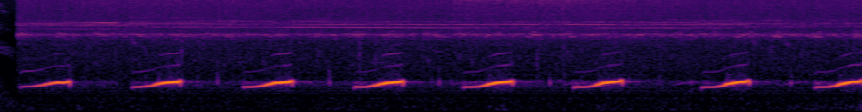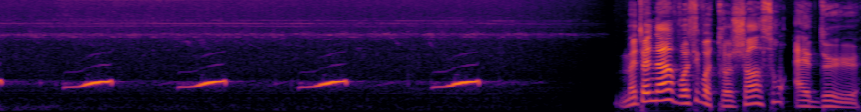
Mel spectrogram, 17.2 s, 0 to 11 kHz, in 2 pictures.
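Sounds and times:
bird calling with a short rising hoot-like note: 0.2s - 13.8s
speech: 14.9s - 17.2s.

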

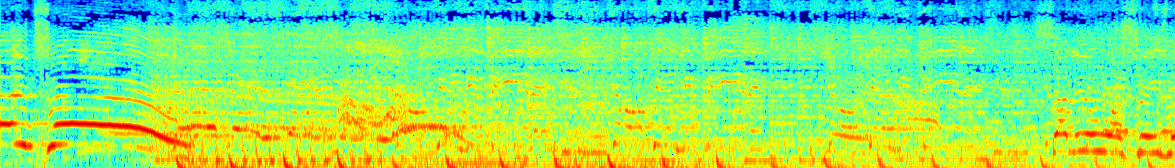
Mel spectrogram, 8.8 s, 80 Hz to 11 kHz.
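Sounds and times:
rave crowd cheering, yelling and whooping: 0.4s - 7.4s
pounding dance beat at a 1993 rave: 1.1s - 8.0s.

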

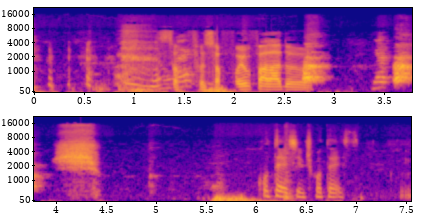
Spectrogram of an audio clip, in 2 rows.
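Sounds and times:
low rumbling: 0.6s - 2.2s, 5.5s - 6.3s
speech: 1.0s - 4.5s, 6.1s - 7.5s
dog barking and yelping: 2.7s - 4.0s.

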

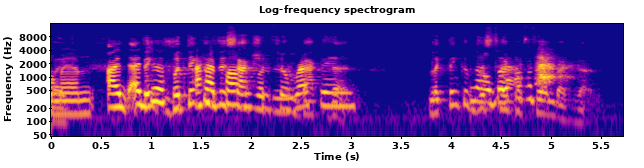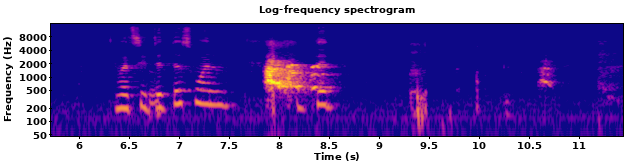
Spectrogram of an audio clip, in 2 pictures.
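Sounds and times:
speech: 0.0s - 3.2s, 3.8s - 5.5s, 6.4s - 8.6s, 9.3s - 9.6s
dog barking: 4.7s - 5.3s, 7.8s - 8.7s, 10.6s - 10.9s.

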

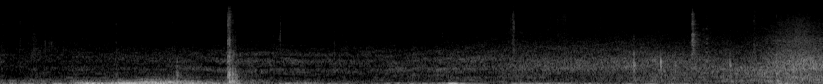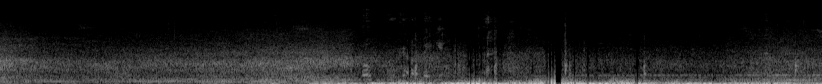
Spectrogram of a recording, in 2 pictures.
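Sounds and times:
low car engine rumble: 0.0s - 16.4s
quiet outdoor street noise: 0.0s - 16.4s
car door shutting with a sharp thud: 2.2s - 2.5s.

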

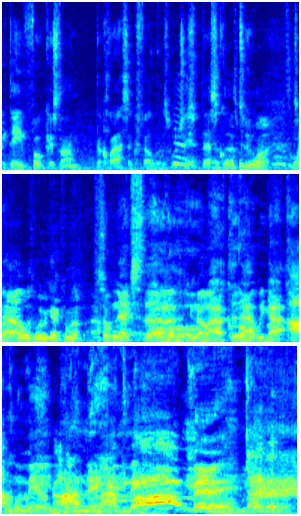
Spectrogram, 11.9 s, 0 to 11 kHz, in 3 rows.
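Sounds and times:
speech: 0.1s - 11.8s
man screaming in a movie trailer: 8.6s - 11.8s.

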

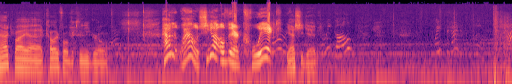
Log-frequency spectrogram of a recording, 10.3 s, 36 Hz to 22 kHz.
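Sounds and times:
speech: 0.0s - 7.1s
dense steady film soundtrack with voices: 0.0s - 10.2s
gunshot from a movie: 9.8s - 10.2s.

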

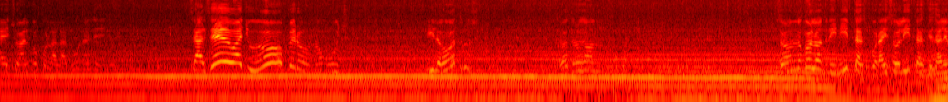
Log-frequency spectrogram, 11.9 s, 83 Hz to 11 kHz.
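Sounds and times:
motorboat engine droning on a lagoon: 0.0s - 11.8s
speech: 0.2s - 1.7s, 2.4s - 4.5s, 5.3s - 6.1s, 7.0s - 7.6s, 9.8s - 11.8s.

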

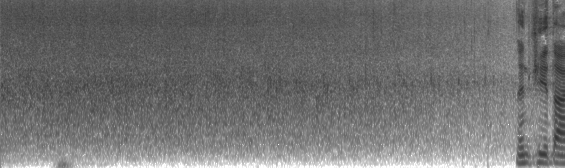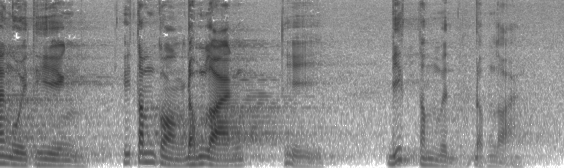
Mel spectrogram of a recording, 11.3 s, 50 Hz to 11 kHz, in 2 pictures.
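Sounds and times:
audience applauding: 0.0s - 5.2s
speech: 5.2s - 10.9s.

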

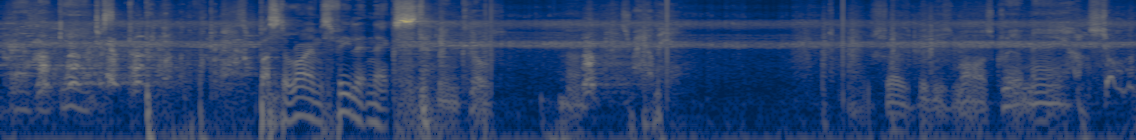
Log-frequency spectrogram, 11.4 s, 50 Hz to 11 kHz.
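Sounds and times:
faint noise: 0.0s - 11.3s
dog barking: 0.3s - 1.8s, 5.7s - 6.2s
speech: 0.4s - 1.4s, 2.6s - 6.8s, 8.8s - 11.3s.

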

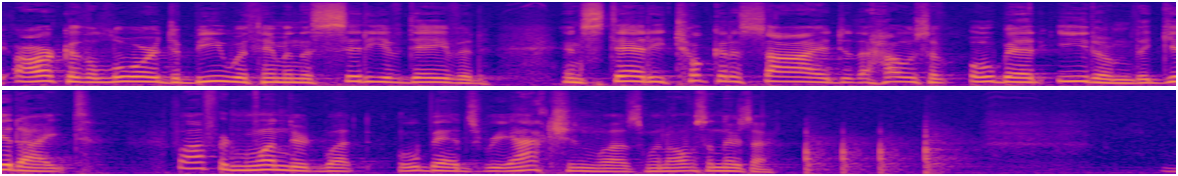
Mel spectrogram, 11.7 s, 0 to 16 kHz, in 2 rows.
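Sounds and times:
speech: 0.0s - 10.0s
quiet room hiss: 0.0s - 11.7s
sharp knocks on a wooden door: 9.9s - 10.7s.

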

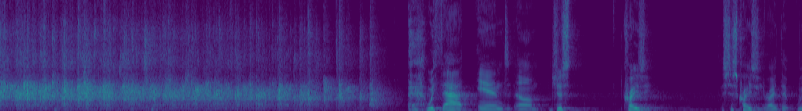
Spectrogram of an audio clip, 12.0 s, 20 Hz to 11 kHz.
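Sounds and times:
large church crowd applauding in a big room: 0.0s - 5.9s
speech: 6.4s - 8.7s, 9.4s - 9.9s, 10.8s - 12.0s.

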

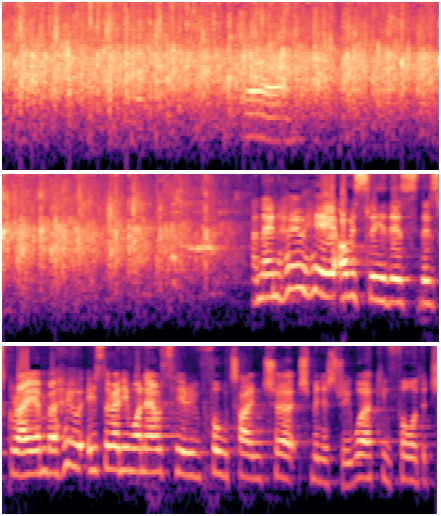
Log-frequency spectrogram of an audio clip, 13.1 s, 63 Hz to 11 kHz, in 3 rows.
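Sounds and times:
sizeable audience applauding: 0.0s - 6.9s
speech: 2.4s - 3.0s, 6.9s - 13.0s.

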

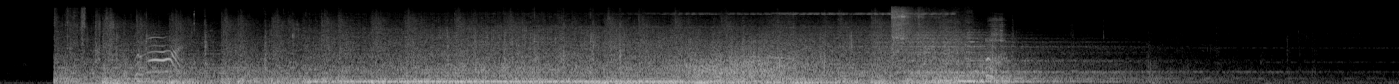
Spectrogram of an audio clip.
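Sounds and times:
truck engine roaring: 0.6s - 10.5s.

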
